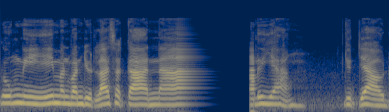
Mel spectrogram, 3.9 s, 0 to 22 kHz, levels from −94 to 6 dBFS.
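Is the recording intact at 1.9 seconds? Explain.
No. From 1.77 to 2.51 s, a likely long network dropout lost about 0.72 s of speech. A fading buzz continues the last sound, then silence follows.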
